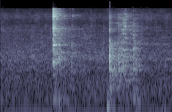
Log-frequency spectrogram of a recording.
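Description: A spoon stirs beetroot chutney with cardamom in a pan, giving two distinct scraping clinks about half a second apart over a soft, steady sizzle, with no talking.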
